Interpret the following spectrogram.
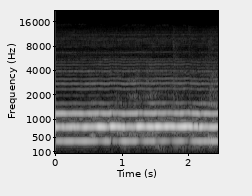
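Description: A singing voice holding one long note at an unchanging pitch, without a break for breath.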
